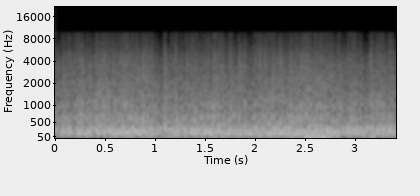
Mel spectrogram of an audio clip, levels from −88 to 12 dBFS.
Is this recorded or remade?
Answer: recorded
